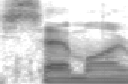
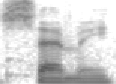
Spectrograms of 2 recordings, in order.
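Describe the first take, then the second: First: It is said with an American pronunciation. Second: It is said with a British pronunciation. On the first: This is how the listener says it. "you say semi" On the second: This is how the speaker's own people say it. "rather than semi"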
